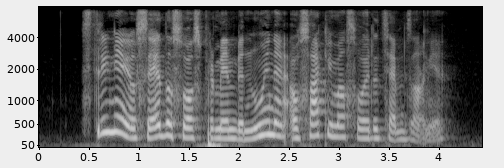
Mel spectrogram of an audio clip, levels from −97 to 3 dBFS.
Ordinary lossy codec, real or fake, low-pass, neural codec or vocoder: none; fake; 7.2 kHz; codec, 16 kHz in and 24 kHz out, 2.2 kbps, FireRedTTS-2 codec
